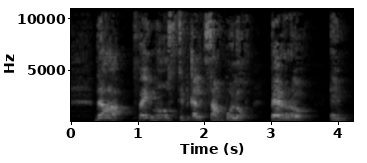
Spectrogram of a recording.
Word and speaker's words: perro: But when you see two R's, okay, and one word, automatically it's gonna be hard sound. The famous typical example of perro and pero.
